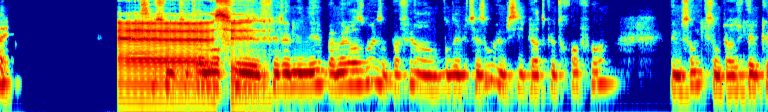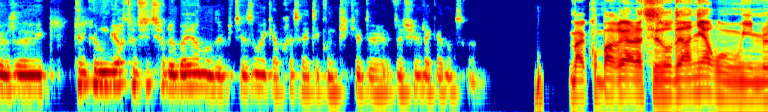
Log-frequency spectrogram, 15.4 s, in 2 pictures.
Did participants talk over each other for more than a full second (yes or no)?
yes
